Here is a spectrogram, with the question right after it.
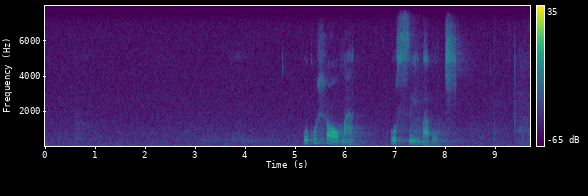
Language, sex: Xhosa, female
